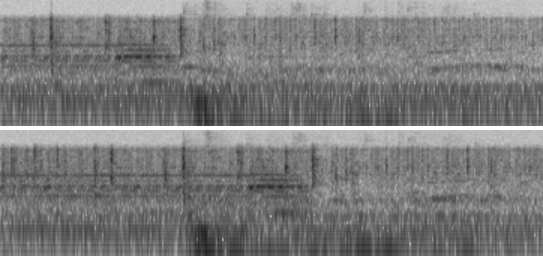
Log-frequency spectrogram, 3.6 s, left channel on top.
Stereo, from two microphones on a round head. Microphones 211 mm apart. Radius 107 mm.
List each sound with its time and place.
1.2 s a child speaking: 45° left (ahead or behind), 1.0 m; by 3.5 s 50° left (ahead or behind), 2.5 m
